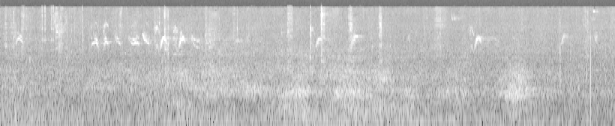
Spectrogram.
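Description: Birds chirping outdoors, short high chirps scattered through, thickest in the second and third seconds, over a steady low rumble of open-air background noise with a few faint clicks.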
